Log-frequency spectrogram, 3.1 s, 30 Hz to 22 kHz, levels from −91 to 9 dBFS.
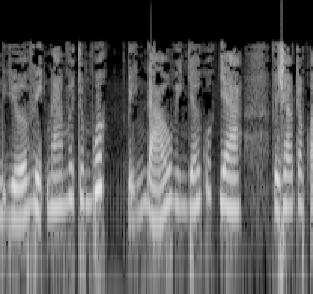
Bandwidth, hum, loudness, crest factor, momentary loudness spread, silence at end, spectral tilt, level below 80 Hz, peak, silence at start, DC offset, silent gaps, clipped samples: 8.6 kHz; none; -15 LUFS; 16 dB; 6 LU; 0 s; -4 dB/octave; -42 dBFS; 0 dBFS; 0 s; under 0.1%; none; under 0.1%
